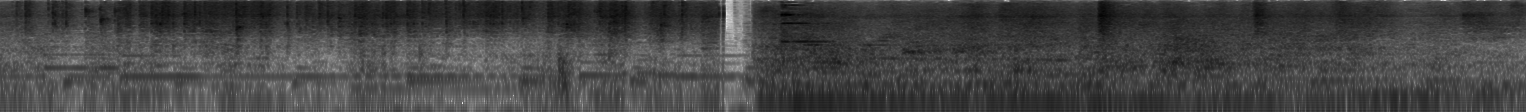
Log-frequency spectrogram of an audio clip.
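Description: Cooking oil goes into a hot pan and sizzles, a steady bright frying hiss that jumps up partway through and continues alone, close and moderately loud.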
